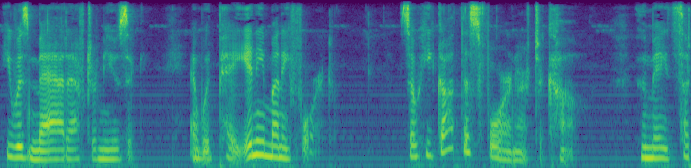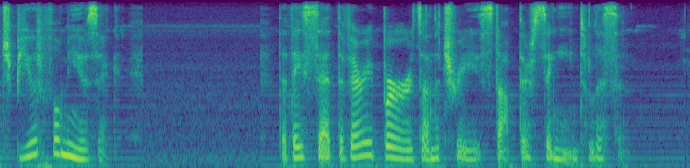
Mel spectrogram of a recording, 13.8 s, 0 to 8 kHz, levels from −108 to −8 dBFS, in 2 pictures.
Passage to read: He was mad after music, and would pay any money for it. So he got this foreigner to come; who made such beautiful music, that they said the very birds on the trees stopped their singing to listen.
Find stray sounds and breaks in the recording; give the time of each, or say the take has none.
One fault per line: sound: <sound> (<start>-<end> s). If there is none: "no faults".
no faults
